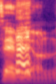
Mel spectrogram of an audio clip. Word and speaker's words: Evian: Yeah, we're not doing French pronunciation. It's Evian.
